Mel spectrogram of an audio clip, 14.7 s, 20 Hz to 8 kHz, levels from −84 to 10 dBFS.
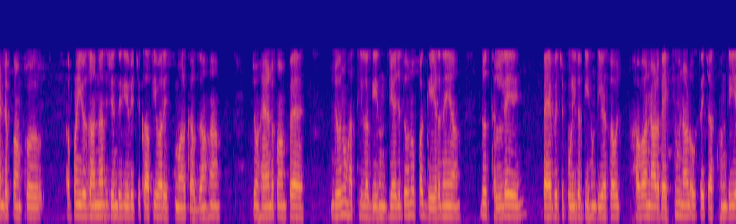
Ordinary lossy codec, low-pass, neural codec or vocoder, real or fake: AAC, 16 kbps; 7.2 kHz; codec, 16 kHz, 8 kbps, FreqCodec, larger model; fake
